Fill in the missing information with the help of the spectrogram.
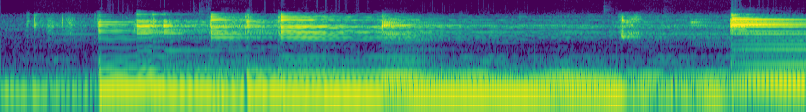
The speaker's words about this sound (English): that's the plate reverb turned off and the delay turned off, so you've just got an octave reverb and a particle reverb on at the moment.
